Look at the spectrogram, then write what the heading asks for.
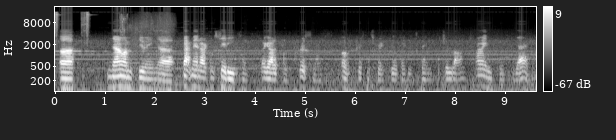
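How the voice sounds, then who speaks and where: Over music in the background, the speech moves at a fairly slow pace with fairly even intonation and big swings in loudness. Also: man, medium pitch for a man. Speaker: gameplay commentator. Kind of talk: casual video game commentary. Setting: home recording, volume fading in and out.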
